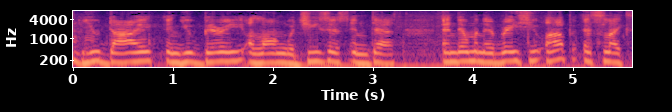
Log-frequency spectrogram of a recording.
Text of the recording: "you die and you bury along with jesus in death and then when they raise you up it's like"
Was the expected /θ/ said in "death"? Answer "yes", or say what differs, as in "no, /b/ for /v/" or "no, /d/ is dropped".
yes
